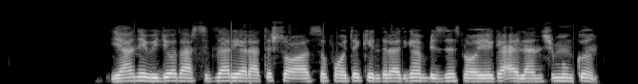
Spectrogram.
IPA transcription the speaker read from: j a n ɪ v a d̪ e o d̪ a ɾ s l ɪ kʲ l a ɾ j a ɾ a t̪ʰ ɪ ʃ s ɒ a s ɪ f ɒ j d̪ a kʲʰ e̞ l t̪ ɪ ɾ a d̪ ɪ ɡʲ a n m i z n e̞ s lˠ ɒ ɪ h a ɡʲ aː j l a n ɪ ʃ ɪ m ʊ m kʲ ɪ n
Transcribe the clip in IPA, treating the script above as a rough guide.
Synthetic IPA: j a n ɪ v i d̪ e o d̪ a ɾ s l ɪ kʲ l a ɾ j a ɾ a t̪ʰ ɪ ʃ s ɒ a s ɪ f ɒ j d̪ a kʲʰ e̞ l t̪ ɪ ɾ a d̪ ɪ ɡʲ a n b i z n e̞ s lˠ ɒ ɪ h a ɡʲ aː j l a n ɪ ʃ ɪ m ʊ m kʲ ɪ n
